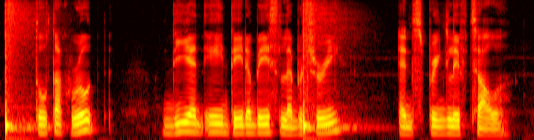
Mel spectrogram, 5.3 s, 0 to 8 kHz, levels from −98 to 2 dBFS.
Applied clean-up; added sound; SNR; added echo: none; Snare drum; 9 dB; none.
